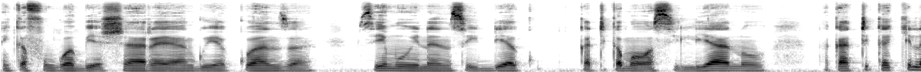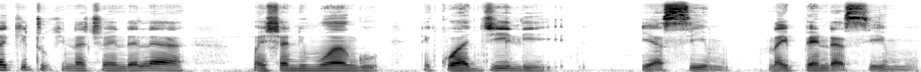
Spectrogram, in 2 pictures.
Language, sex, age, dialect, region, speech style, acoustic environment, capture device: Swahili, male, 18-24, Kenya - Nairobi Sheng-influenced, Kenya, happy, silence, mobile / Linux / Chrome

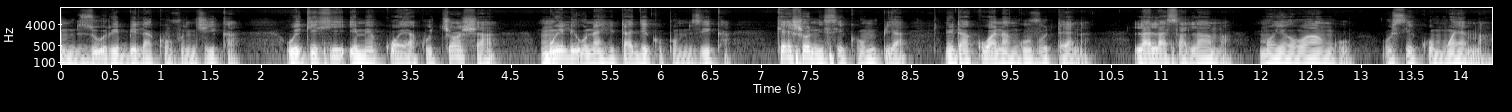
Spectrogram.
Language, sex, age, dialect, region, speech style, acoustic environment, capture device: Swahili, male, 25-34, Kenya - Nairobi Sheng-influenced, Kenya, focused, silence, mobile / Linux / Chrome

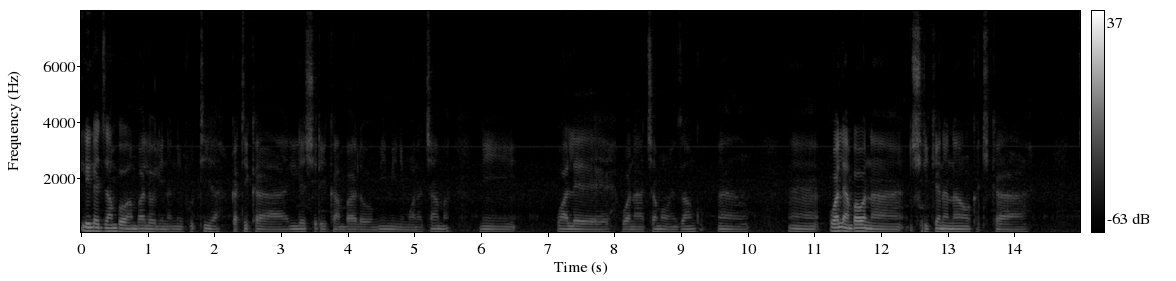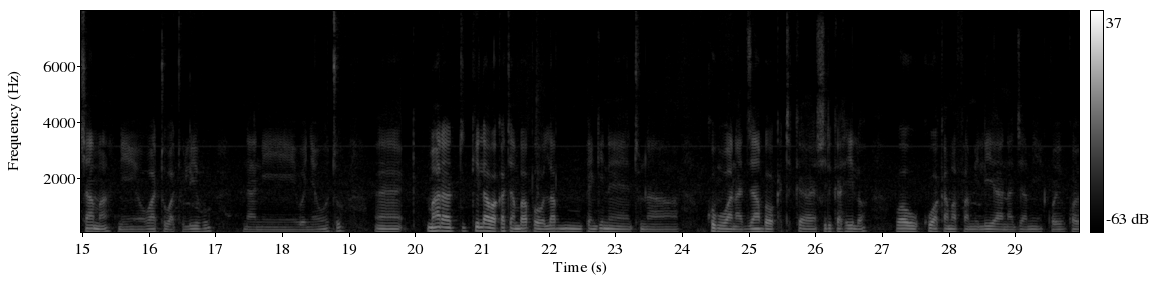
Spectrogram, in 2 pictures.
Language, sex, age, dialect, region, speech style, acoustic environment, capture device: Swahili, male, 25-34, Kenya - Nairobi Sheng-influenced, Kenya, relaxed, silence, desktop / Windows / Edge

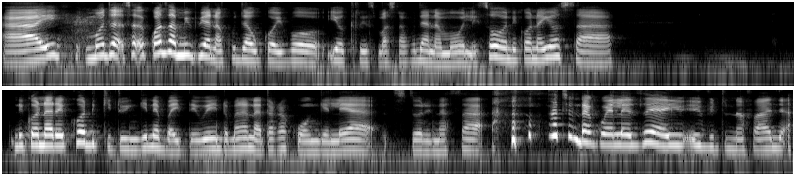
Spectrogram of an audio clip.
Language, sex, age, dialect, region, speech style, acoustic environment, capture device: Swahili, female, 18-24, Kenya - Nairobi Sheng-influenced, Kenya, happy, silence, mobile / Linux / Chrome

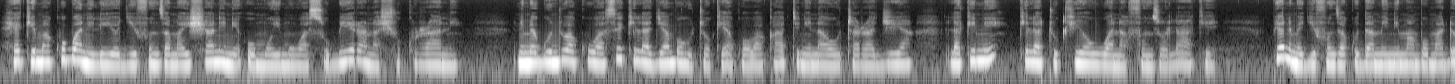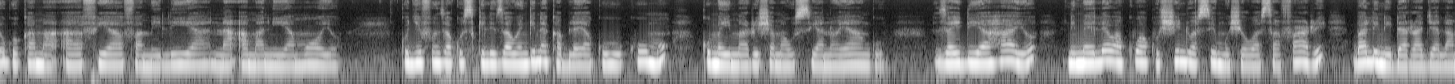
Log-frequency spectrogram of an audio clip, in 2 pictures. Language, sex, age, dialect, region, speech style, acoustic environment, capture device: Swahili, female, 25-34, Kenya - Mombasa, Kenya, relaxed, nature, desktop / Windows / Chrome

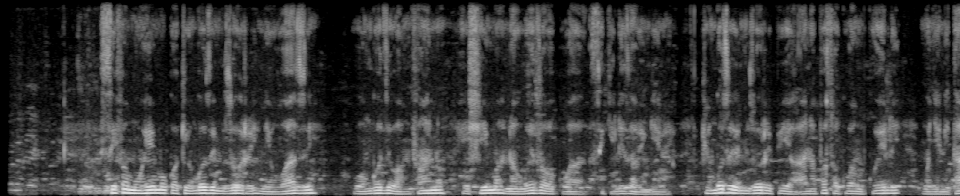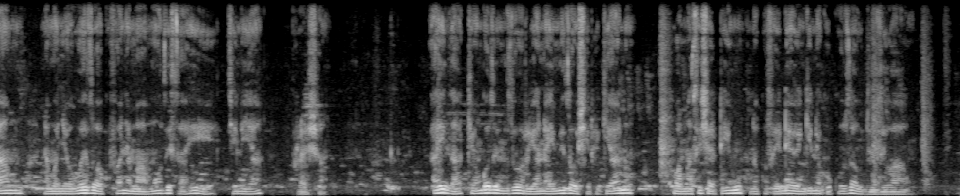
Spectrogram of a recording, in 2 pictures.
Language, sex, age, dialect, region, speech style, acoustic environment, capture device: Swahili, male, 18-24, Kenya - Nairobi Sheng-influenced, Kenya, relaxed; focused, people talking; traffic, mobile / Linux / Chrome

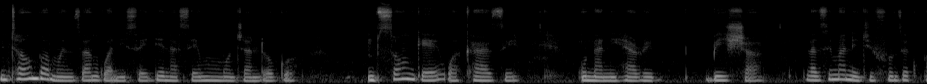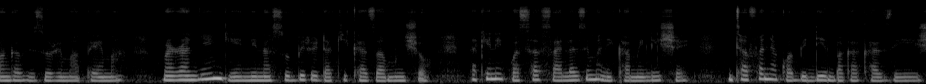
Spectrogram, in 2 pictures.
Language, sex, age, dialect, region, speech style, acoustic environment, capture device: Swahili, female, 25-34, Kenya - Mombasa, Kenya, relaxed, nature, mobile / Linux / Chrome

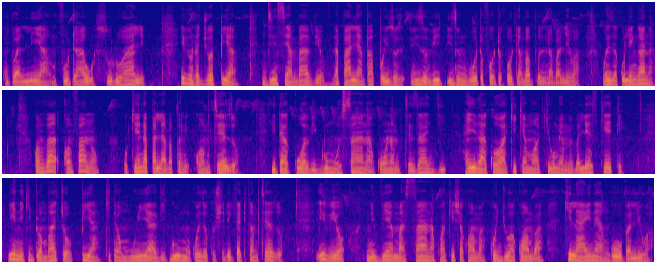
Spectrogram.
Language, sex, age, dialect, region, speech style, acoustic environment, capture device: Swahili, male, 18-24, Kenya - Mombasa, Kenya, relaxed; focused, nature; silence, mobile / Linux / Chrome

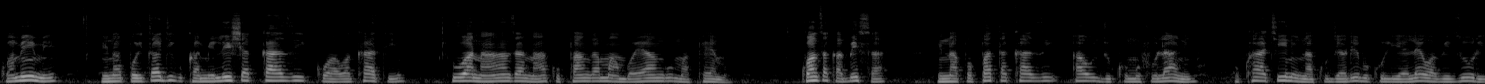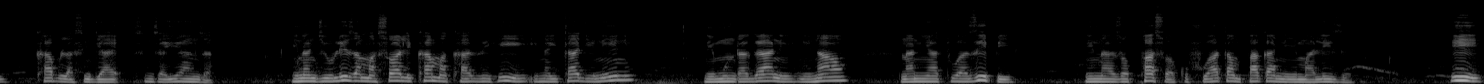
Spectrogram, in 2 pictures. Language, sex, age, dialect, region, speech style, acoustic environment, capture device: Swahili, male, 25-34, Kenya - Nairobi Sheng-influenced, Kenya, relaxed; focused; happy, nature, desktop / Windows / Chrome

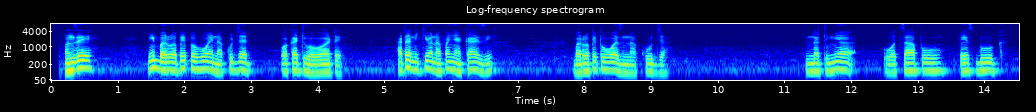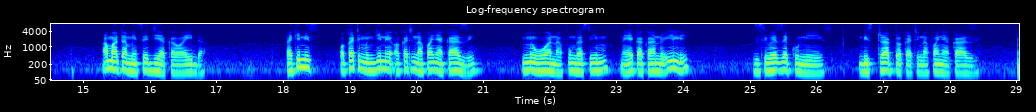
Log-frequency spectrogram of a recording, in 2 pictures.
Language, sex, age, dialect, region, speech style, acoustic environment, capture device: Swahili, male, 25-34, Kenya - Nairobi Sheng-influenced, Kenya, relaxed, nature, mobile / Linux / Chrome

